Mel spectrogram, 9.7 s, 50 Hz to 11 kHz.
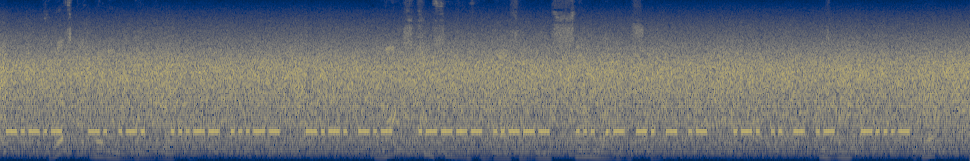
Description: Morse code, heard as a keyed tone, machine-sent, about 32 wpm, 660 Hz, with radio static and speech in English. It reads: <KA> NR 33 CK 12 SANTA RITA <BT>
